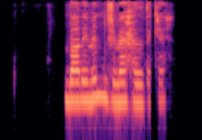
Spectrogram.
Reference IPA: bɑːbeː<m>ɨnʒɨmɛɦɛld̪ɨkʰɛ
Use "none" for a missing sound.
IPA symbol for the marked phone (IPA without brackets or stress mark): m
